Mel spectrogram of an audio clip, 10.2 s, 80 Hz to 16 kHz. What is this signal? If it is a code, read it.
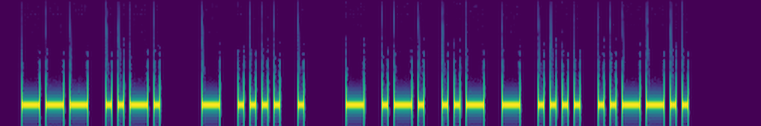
Morse code, heard as a keyed tone, about 15 wpm, 700 Hz. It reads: OF THE TRUTH?
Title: Sentences from Top 1400 Words 15wpm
